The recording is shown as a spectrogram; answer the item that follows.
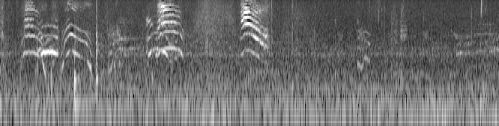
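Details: Kittens with their mother cat spend the day together, giving several high arched meows, some overlapping, in bursts around half a second, three seconds and five seconds, over a steady low hum.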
